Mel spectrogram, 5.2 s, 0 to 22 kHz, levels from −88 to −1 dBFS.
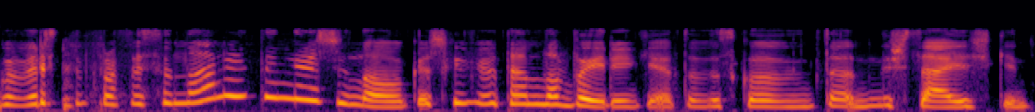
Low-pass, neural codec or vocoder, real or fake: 7.2 kHz; none; real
